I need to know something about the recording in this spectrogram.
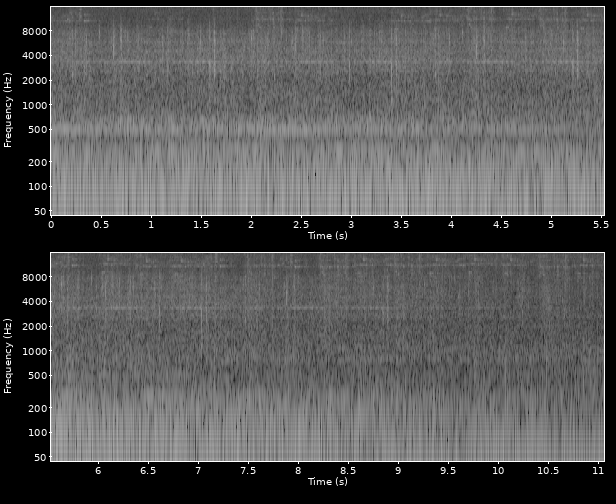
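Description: A low rumbling roar fills the air, then fades.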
